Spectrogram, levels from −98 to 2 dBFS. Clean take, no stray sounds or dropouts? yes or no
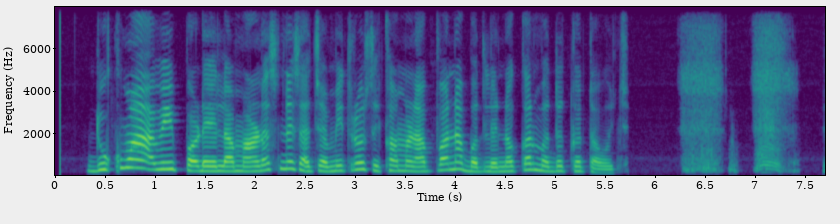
no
